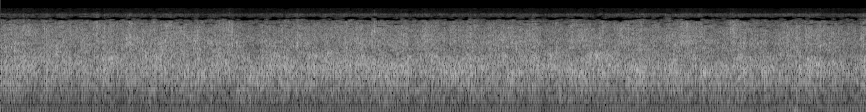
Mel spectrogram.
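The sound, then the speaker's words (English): A crowd applauds steadily, a dense, even wash of many hands clapping at a constant loudness for several seconds, with a low hum underneath and no voices. “Please clap for her, because she did so much work.”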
